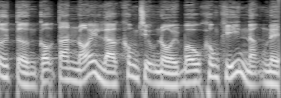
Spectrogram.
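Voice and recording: Read aloud in a natural voice, the passage carries lively intonation.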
